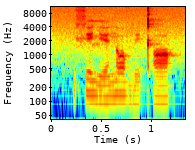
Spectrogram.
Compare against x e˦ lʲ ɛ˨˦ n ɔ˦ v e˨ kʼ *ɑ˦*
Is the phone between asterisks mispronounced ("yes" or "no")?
no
